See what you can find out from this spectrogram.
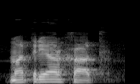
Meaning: matriarchy
- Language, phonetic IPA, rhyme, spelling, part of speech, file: Russian, [mətrʲɪɐrˈxat], -at, матриархат, noun, Ru-матриархат.ogg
